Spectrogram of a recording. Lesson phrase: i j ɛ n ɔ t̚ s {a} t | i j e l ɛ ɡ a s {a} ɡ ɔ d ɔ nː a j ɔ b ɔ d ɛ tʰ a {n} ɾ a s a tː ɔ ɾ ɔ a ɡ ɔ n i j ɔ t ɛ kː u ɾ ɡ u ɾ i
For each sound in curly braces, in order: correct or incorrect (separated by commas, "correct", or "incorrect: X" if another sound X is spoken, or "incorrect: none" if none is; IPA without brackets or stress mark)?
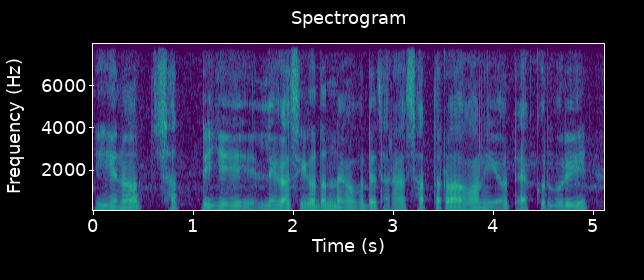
correct, incorrect: i, incorrect: none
